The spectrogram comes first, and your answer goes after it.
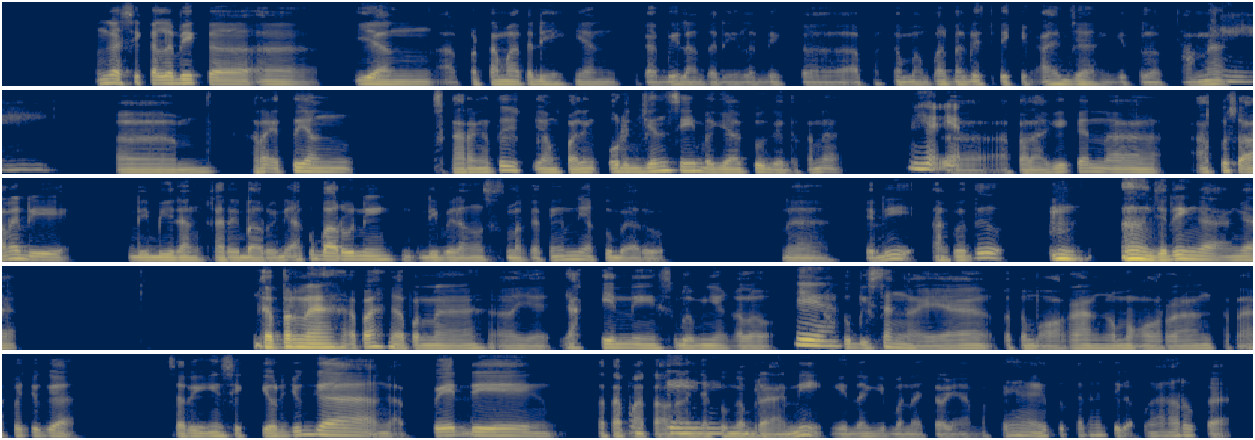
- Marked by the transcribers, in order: in English: "public speaking"; in English: "marketing"; throat clearing; other background noise; in English: "insecure"
- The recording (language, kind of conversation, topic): Indonesian, advice, Bagaimana cara menemukan mentor yang cocok untuk pertumbuhan karier saya?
